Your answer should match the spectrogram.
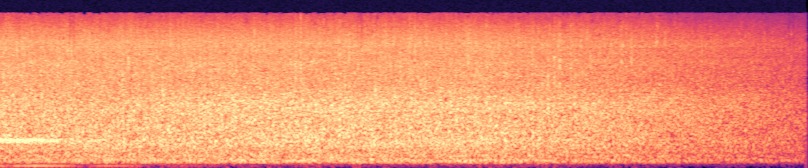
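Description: A soft, even hiss that slowly fades away to near silence: the noisy tail of an electronic background track dying out.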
